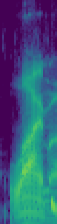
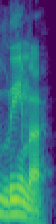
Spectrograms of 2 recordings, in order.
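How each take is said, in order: First: It is said the way the Ohio town is. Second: It is said the way the Peruvian capital is. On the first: It names the town in Ohio. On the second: It names the capital of Peru.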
